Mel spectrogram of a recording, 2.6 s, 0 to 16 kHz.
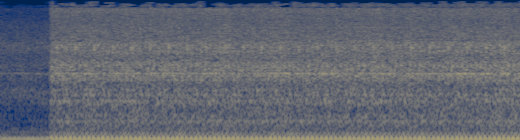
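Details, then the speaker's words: Mini R53 Cooper S, first start after a home engine rebuild (coil pack unplugged for initial cranks): rattly at first, believed just the timing chain flopping before tension came up, then settles into a steady, smooth low idle with no rattle; engine management light on, cause unknown; normal idle. "sounded rattly at first but i think that was just a chain flopping the tension is gone we're idling"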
